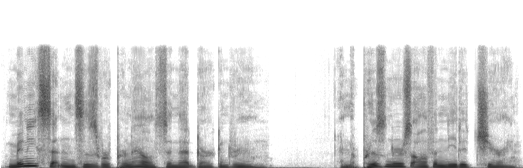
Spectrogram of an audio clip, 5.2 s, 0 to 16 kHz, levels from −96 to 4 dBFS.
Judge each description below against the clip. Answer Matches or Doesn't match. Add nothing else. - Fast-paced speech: Doesn't match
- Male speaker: Matches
